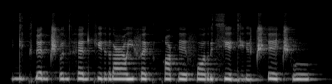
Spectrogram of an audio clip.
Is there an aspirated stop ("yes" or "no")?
no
